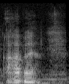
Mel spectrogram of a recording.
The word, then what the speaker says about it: ABBA: Jo, må jeg høre, hvordan det skal udtales? – Det skal udtales ABBA.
